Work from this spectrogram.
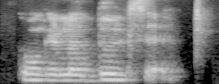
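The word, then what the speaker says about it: dulces: phrase in puerto rico you'll pronounce it tulsa and um that's an example of the aspiration of an s at the end of the um as a final consonant so where other countries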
